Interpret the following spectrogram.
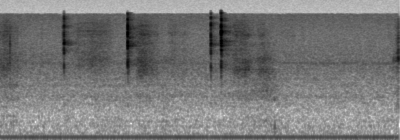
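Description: Faint computer mouse clicks: four short clicks, the last two in quick succession about two seconds in, over a low steady hum.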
